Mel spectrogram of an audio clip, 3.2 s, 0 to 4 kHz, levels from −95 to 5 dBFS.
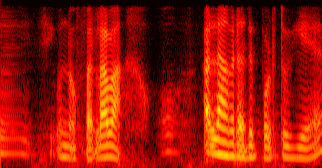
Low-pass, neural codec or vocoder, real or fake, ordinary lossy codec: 3.6 kHz; codec, 16 kHz, about 1 kbps, DyCAST, with the encoder's durations; fake; none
